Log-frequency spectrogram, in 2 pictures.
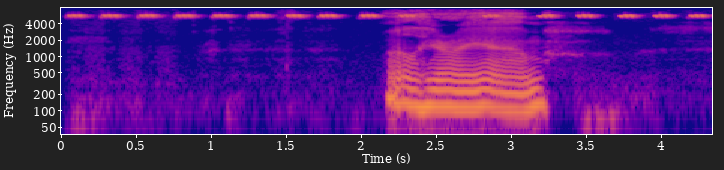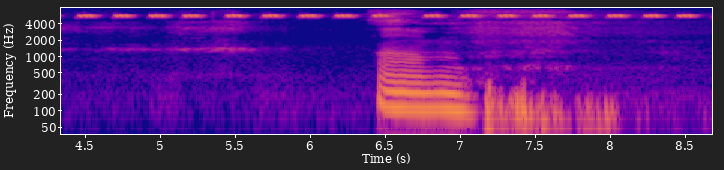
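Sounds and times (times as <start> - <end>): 
cricket chirping indoors at night: 0.0 - 8.6
speech: 2.2 - 3.4, 6.4 - 7.7.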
